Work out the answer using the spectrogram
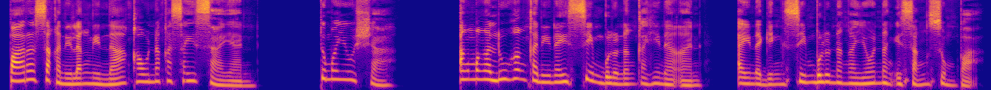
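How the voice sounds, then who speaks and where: A woman narrating a dramatic scripted story in a measured, solemn, deliberate manner. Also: mid-range voice, a little mellow, dry recording, studio quality.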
